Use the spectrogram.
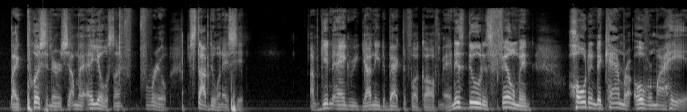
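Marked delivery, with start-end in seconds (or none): none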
